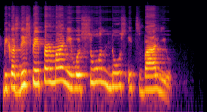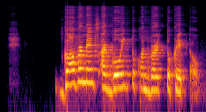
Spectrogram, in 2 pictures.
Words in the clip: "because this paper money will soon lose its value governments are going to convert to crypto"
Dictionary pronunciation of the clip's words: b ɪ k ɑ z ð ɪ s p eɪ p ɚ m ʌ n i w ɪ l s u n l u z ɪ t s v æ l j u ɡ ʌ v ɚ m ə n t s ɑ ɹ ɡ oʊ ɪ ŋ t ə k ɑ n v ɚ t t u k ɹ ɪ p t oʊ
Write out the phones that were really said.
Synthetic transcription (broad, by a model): b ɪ k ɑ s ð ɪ s p eɪ p ɚ m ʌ n i w ɪ l s u n l u s ɪ t s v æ l j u ɡ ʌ v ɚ m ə n t s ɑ ɹ ɡ oʊ ɪ ŋ t ə k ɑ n v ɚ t t u k ɹ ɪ p t oʊ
